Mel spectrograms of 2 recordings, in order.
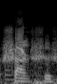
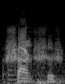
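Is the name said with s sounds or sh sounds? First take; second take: sh sounds; sh sounds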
